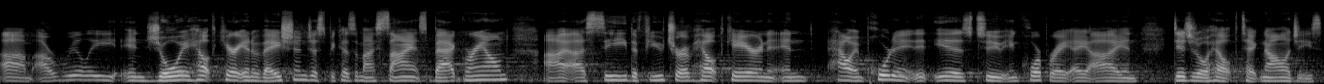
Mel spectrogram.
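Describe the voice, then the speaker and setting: At a moderate pace, a woman speaks in a plain, everyday voice with an American accent. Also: fairly low pitch for a woman, fairly even intonation. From USA. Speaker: healthcare attorney. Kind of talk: conference panel introduction.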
